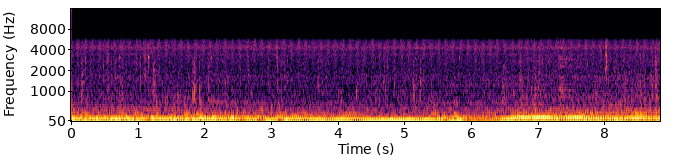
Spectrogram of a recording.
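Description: A four-wheel drive engine rumbles low as the vehicle crawls slowly.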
